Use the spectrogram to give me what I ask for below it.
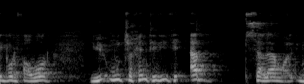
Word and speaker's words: as-salamu alaikum: No es Salamu alaikum, la palabra ya sabemos, salam es la paz. Y asa, porque la lam es solar. As-salamu, no pronunciamos la lam y doblamos la sin. As-salamu alaikum. Así muy claro.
